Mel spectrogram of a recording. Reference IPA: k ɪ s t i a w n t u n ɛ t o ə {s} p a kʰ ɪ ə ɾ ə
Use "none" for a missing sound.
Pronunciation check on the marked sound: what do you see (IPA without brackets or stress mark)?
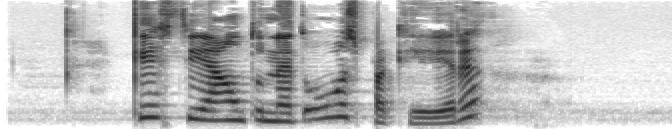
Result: s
